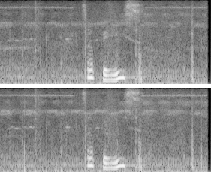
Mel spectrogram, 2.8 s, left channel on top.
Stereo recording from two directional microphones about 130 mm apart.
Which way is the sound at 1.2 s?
20° left (ahead or behind).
